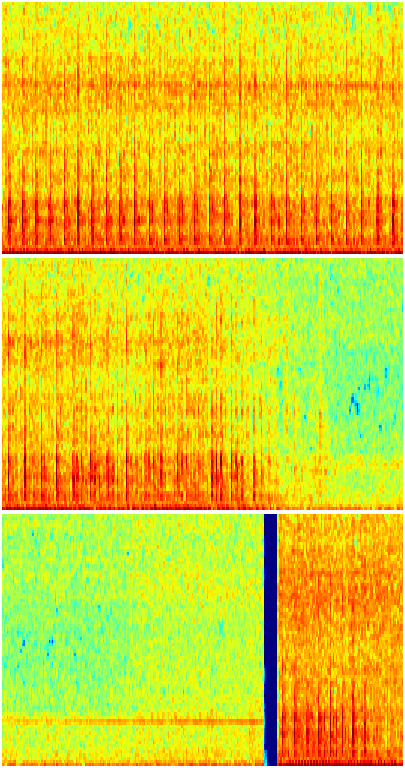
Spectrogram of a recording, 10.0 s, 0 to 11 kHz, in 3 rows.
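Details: 2020 Kia Sportage at startup: a rapid, steady knock of about four per second rides over a shaky idle, then fades as the engine settles. This is internal engine knock with rough idle; the engine was later disassembled.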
